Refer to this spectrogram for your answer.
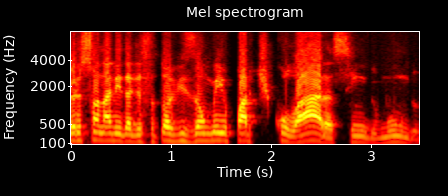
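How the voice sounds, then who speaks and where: Over a quiet background, a man speaks at a moderate pace in a plain, everyday voice. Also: dry, close sound with no echo. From Brazil. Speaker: podcast host. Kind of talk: interview conversation.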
